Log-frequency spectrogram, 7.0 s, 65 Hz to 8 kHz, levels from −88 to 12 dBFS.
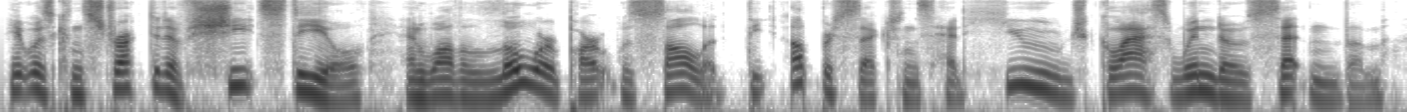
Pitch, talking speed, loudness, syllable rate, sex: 145 Hz, 195 wpm, -18 LUFS, 4.8 syllables/s, male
